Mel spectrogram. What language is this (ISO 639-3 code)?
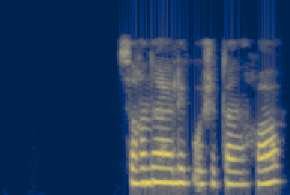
uzb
